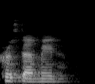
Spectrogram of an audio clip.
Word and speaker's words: Denmead: Denmead.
